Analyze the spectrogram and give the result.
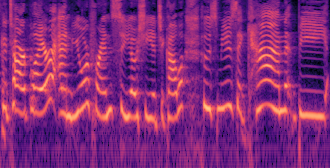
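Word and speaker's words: Tsuyoshi: he's also on YouTube so say his name slowly yeah oh yes so Yoshi ichikawa that's t-s-u-y-o-s-h-i yeah I think I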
